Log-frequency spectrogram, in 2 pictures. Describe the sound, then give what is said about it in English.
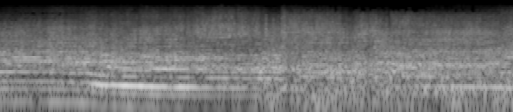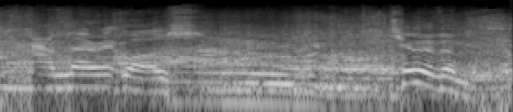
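Roar of a Cadillac race car driving past at high revs, with a few sharp downward pitch sweeps as cars pass. The engine noise is loud and continuous, and a voice talks over it. “so I'm not going to bed till we hear a Cadillac. Wait for it.”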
